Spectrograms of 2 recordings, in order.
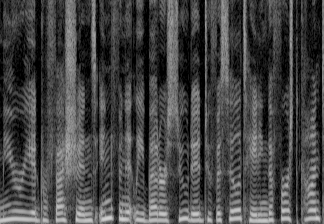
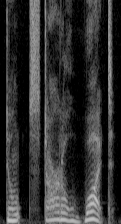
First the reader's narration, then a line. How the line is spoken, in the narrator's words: Dex hissed back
